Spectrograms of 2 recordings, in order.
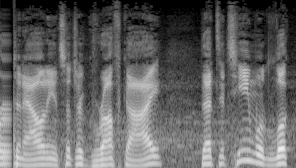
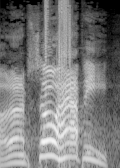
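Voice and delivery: mock-elated coach, slowed and drawn out; overjoyed coach's postgame line, lightly mimicked; imitating giddy joy; 10 semitones higher, 6 dB louder, slower than usual. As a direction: ham up her happiness, higher and louder. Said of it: "It's like, uh, I, you know".

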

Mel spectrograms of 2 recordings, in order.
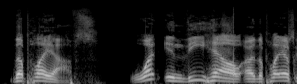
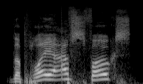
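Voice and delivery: excited; 8 semitones higher, much slower than usual. Real, not acted. Host hyping the coming playoffs.

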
